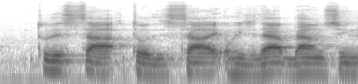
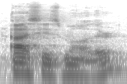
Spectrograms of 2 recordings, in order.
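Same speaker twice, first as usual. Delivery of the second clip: ordinary delivery, nothing marked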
